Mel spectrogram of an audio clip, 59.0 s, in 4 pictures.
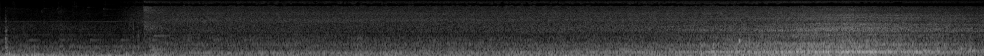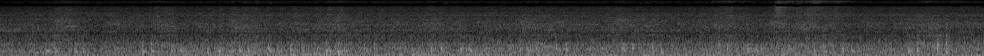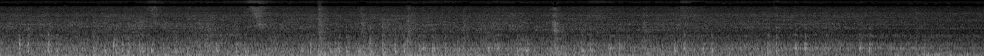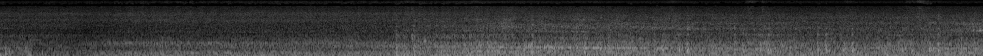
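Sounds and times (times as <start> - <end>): train rumbling on rails: 0.0 - 59.0
wheels clacking over rail joints: 14.3 - 41.8.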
